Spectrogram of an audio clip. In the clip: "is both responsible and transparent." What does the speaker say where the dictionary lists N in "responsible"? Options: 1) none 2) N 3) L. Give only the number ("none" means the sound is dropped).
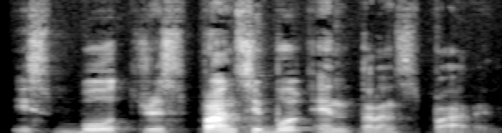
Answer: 2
